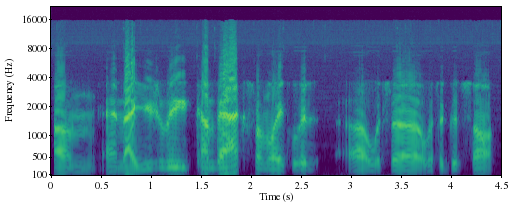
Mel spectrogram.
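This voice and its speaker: A man, a singer, talking casually about his album in an interview, with a deep voice and plenty of fillers and restarts. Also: normal speed, clear, resonant tone, dry recording, low-quality recording. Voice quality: deeper voice. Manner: relaxed, many fillers and restarts.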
